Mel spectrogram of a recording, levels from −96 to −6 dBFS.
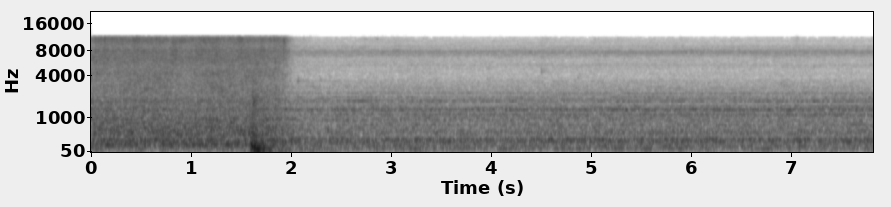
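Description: Everyday sounds, no faults heard.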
